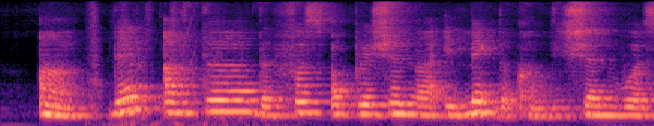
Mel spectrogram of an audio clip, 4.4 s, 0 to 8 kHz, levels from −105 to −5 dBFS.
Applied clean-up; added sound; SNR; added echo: neural separator model SepFormer DNS4.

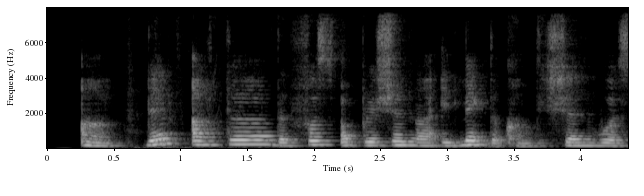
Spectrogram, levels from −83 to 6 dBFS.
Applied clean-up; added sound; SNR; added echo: neural mask model DeepFilterNet 3.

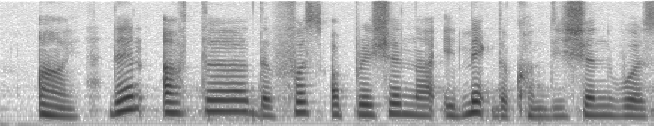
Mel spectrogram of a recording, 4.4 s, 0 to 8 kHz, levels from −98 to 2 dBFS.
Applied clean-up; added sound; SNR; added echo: none; none; none; none.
